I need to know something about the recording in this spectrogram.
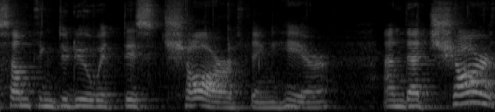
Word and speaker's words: char: to do with this char thing here and that char thing actually would be better pronounced as car because it comes from character so basically a string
